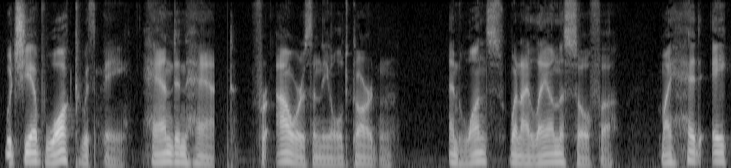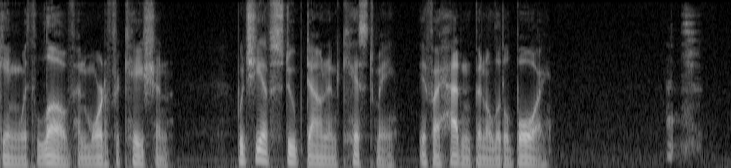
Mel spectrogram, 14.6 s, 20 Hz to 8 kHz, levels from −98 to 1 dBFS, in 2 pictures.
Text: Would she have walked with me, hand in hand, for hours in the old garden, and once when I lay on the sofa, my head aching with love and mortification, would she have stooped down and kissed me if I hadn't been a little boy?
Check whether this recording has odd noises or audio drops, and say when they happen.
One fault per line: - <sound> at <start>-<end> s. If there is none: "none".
- dropout at 2.1-2.3 s
- sneeze at 14.0-14.3 s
